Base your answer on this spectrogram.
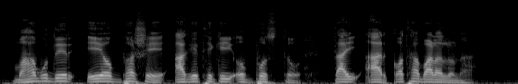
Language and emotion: Bengali, neutral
